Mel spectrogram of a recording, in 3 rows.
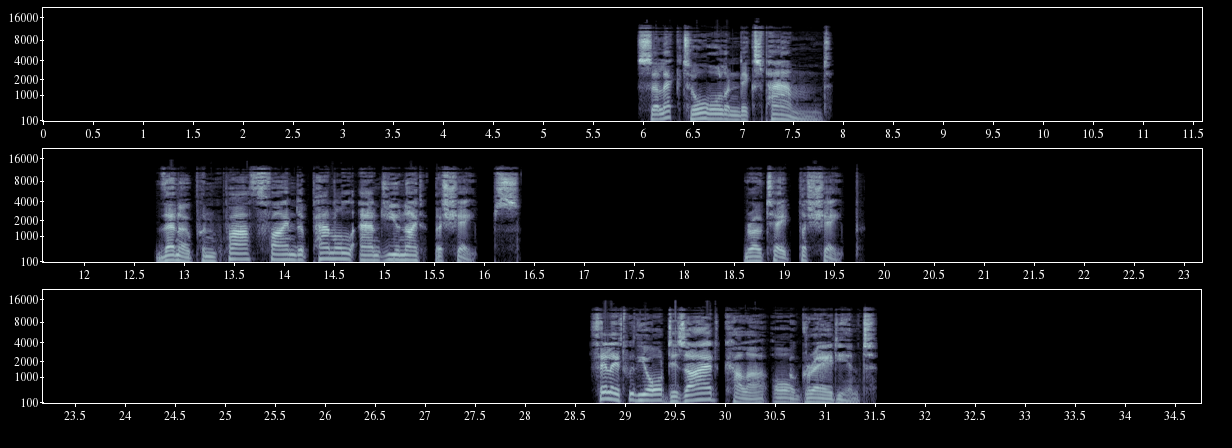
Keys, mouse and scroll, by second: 1.2-1.9 ctrl+drag, 4.0-5.6 drag, 12.2-21.4 drag, 21.8 space, 21.9-24.0 ctrl+drag, 24.7 space, 24.9 ctrl+click, 25.9-27.5 ctrl+drag, 27.7 scroll up 1, 27.9 space, 28.1 ctrl+click.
